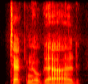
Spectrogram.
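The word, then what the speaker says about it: TKNOGD: enjoy in this one tkn OGD pronounced technog good was another one that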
